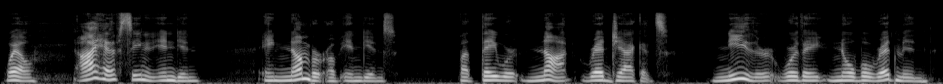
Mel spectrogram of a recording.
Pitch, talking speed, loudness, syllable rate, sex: 180 Hz, 125 wpm, -19 LUFS, 4.3 syllables/s, female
